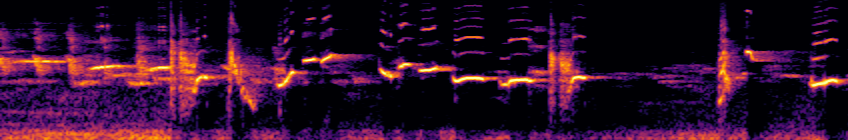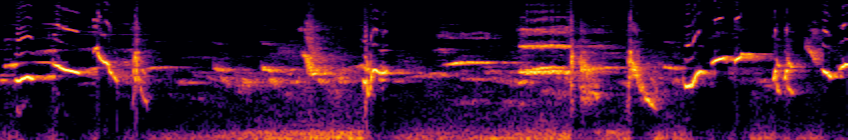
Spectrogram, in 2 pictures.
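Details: An oriental magpie-robin settling into a comfortable position sings a rich, varied run of clear whistles, sharp chirps and rising and falling slurred notes, with hardly a pause across ten seconds.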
